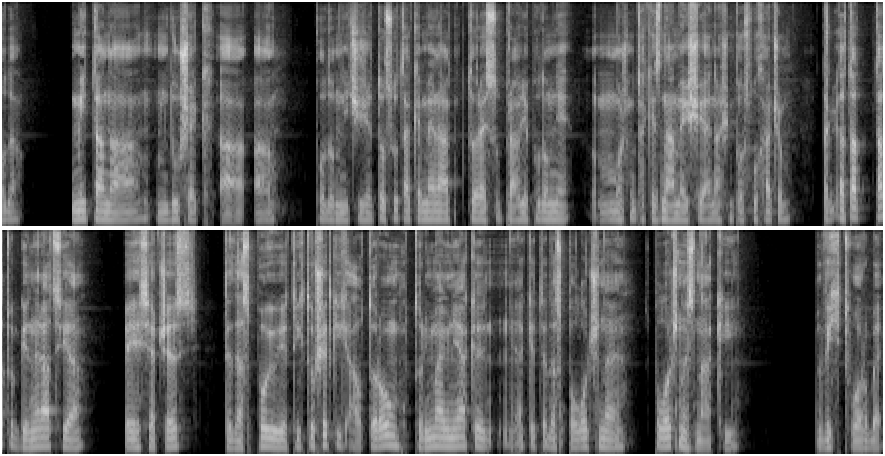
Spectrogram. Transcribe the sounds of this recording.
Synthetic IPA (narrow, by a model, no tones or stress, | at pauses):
ɔd̪a | mit̪anad̪uʃɛkaa | pɔd̪ɔbniːt͡ʃiʒɛt̪ɔsuːt̪akɛːmɛnaːkt̪ɔɾɛːsuːpɾaʊɟɛpɔd̪ɔbɲɛ | mɔʒnɔt̪akɛːznaːmɛjʃɪɛajnaʃimpɔsluxaːt͡ʃɔm | t̪aɡat̪at̪ːaːt̪ɔɡɛnɛɾaːt͡sia | pɛɟɛsɪat̪ʃɛsc | t̪ɛd̪aspɔjujɛt̪iːxt̪ɔfʃɛt̪kiːɣa̰ʊt̪ɔɾɔʊkt̪ɔɾiːmajuːɲɛakɛɲɛ̰a̰kɛt̪ɛd̪aspɔlɔt͡ʃnɛː | spɔlɔt͡ʃnɛːznakʰi | vixt̪ʋɔɾbɛ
